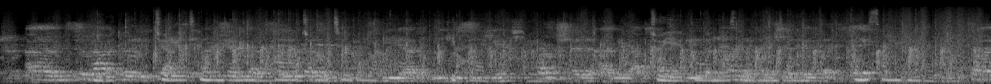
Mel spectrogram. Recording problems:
chatter from many people; very loud; throughout; 4 dB above the speech

